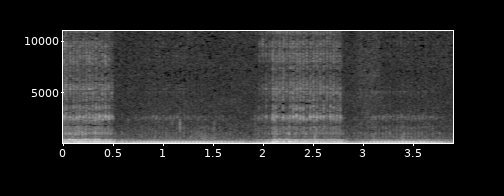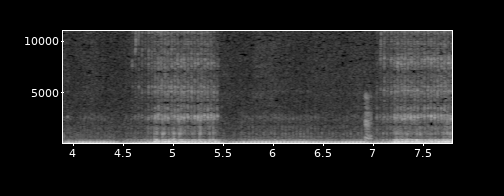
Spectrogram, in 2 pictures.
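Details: Low, rhythmic purr from British Shorthair mother Polina while her three newborn kittens, aged 3 days, nurse; the rumble rises and dips with each breath about every two and a half seconds, with soft breathy hiss at each turn.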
